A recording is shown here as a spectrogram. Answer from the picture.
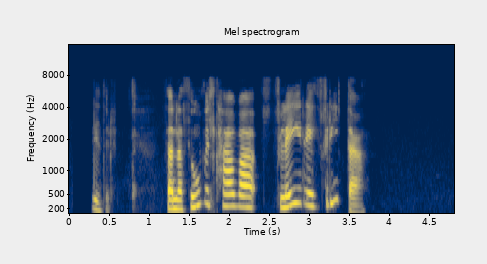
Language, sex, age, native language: Icelandic, female, 20-29, Icelandic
